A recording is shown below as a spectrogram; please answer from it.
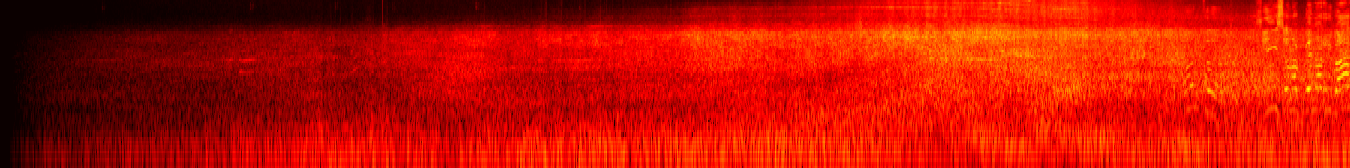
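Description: An airplane passing low overhead: its engine roar fades in from silence and grows steadily louder over about ten seconds, then holds. It is loud enough to drown out a phone call.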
